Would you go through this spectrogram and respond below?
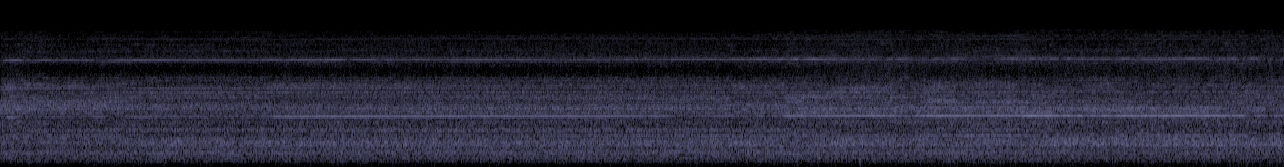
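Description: A heat gun blows steadily to give glitter paint a light dry in a mixed media piece, a constant airy whoosh with a faint high whine running unbroken throughout, with no talking.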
